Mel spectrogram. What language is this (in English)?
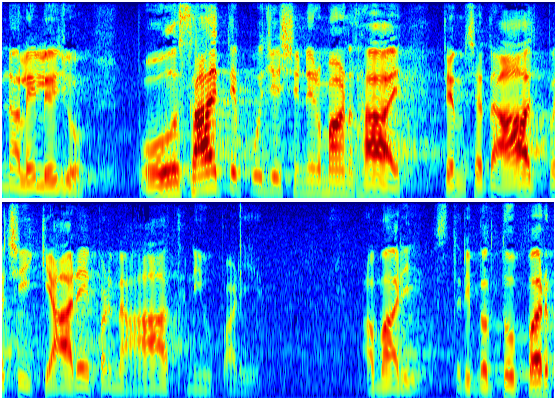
Gujarati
